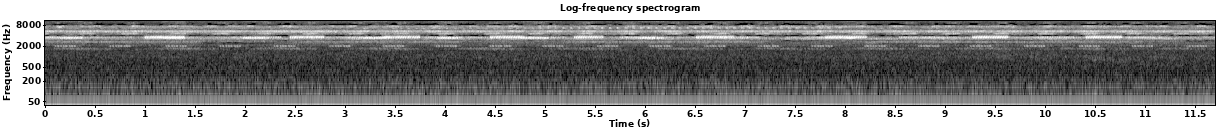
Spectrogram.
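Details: Evening in a quiet park, with crickets giving a continuous high-pitched chirping chorus, pulsing in short bursts about every half second, several overlapping voices, and a soft low hum underneath.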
